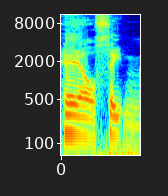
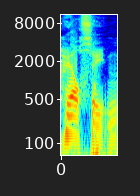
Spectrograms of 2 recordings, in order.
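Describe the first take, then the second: First: It is said dramatically, with theatrical flair. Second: It is said plainly, without drama.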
